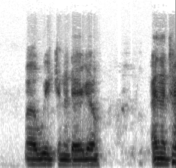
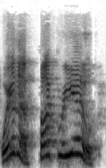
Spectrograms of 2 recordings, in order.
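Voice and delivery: loud, much higher, slow furious yell; mad; 5 dB louder than usual. Retold or imitated. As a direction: blast it at the friend who vanished. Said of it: "Like, mad".

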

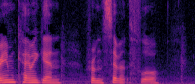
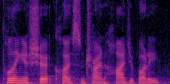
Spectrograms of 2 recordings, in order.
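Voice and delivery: plain reading voice

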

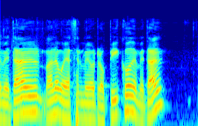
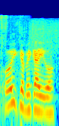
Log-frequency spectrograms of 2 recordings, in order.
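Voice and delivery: loud, higher startled cry; alarmed yelp; 4 semitones higher, 8 dB louder, faster than usual. Real, not acted. Player nearly falling in the game, alarmed yelp. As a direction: yelp as if losing your footing.

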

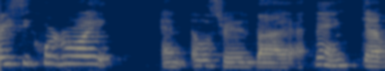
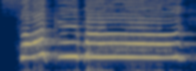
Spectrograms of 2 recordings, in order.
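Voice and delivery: very high, drawn-out call; shrieked storybook call; loud cry; 17 dB louder, much slower than usual. A narrator's reading. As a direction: shout for a lost toy. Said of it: "he cried".

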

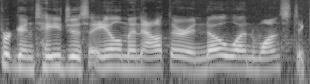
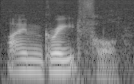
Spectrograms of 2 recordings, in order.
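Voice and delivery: quiet thanks; 3 semitones lower, 6 dB quieter than usual. Retold or imitated. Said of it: "he turned back to say".

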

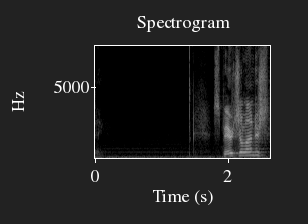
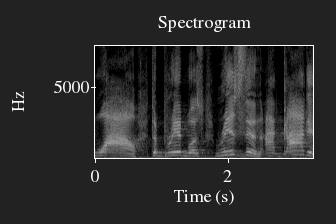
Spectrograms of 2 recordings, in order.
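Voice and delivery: excited; 6 semitones higher, slower than usual. Retold or imitated. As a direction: burst out like a thrilled pastor. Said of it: "he was all excited".

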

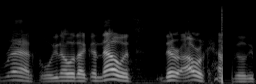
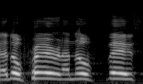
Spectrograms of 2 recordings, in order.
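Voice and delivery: eager declaration; 7 semitones higher, 15 dB louder than usual. Retold or imitated. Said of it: "I was like".

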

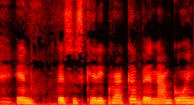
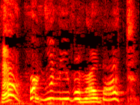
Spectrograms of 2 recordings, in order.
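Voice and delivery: alarmed; 8 dB louder than usual. Acted. Kid asks voiced robot.

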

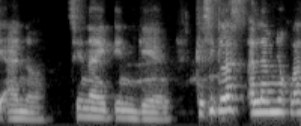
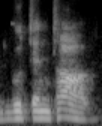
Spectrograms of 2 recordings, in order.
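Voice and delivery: German greeting; 4 semitones lower, slower than usual. Shown as a demonstration. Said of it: "Ano ba alam kong German?".

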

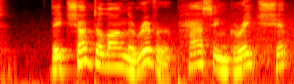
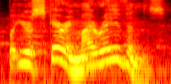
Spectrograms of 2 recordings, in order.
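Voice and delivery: calling out; 6 semitones higher than usual. Acted. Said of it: "called a man".

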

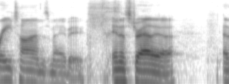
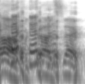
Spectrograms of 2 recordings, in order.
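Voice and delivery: exasperated; 7 dB louder, slower than usual. Retold or imitated. Exasperated retelling with laughter.

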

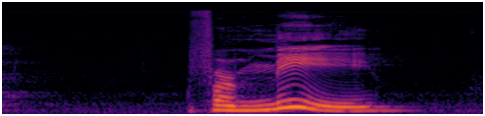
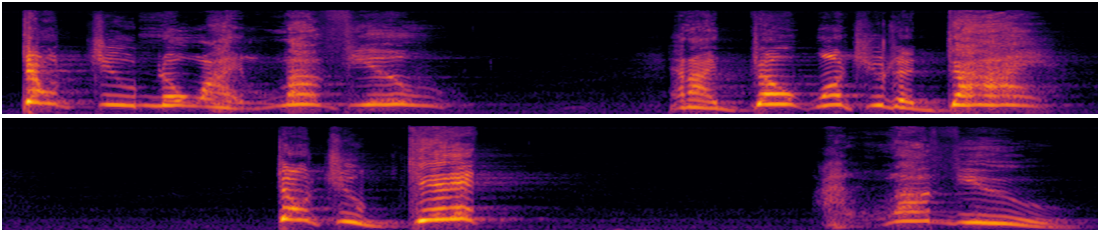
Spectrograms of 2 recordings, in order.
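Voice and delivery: impassioned crying shout; 14 semitones higher, 12 dB louder than usual. Retold or imitated. Aunt shakes grandson, shouting her love, crying. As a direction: plead at full volume, imitating a tearful aunt. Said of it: "And she is crying".

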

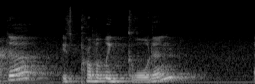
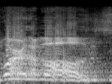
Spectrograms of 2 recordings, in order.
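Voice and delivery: high, loud slow demand; loud laughing shout; 7 semitones higher, 12 dB louder, slower than usual. Pretend. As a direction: roar it while laughing. Mock interrogation.

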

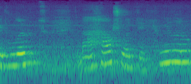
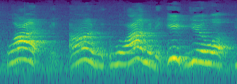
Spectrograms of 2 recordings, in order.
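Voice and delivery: loud troll threat; 3 semitones higher, 12 dB louder than usual. Acted.

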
